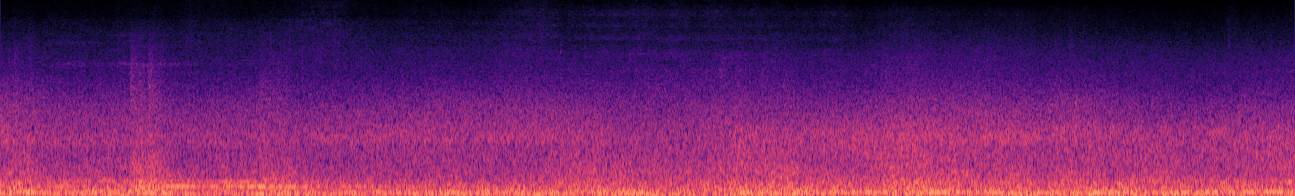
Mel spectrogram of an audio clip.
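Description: Steady city traffic noise, a continuous mix of engines and tyres with a deep rumble, and a faint low hum for a couple of seconds near the start.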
